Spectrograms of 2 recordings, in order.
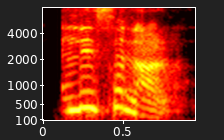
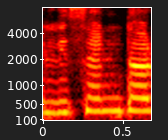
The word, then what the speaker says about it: listener: লিসেন্টার যে কথাটা শুনছে লিসেনার লিসেনার ওই টি টা না উজ্জ্ব থাকে টি টা প্রোনাউন্স তুমি লিসেন্টার বললে বানানটা দেখে লিসেনার ওই টি টা উচ্চারণ হয় না স্পিকার এন্ড লিসেনার সেন্ডার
